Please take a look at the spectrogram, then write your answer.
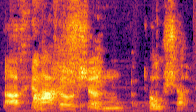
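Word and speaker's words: Auchentoshan: It's pronounced Achintoshan.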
